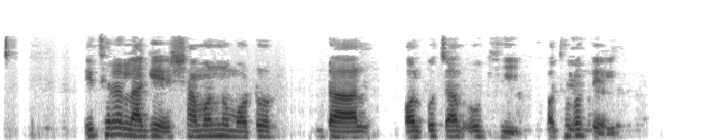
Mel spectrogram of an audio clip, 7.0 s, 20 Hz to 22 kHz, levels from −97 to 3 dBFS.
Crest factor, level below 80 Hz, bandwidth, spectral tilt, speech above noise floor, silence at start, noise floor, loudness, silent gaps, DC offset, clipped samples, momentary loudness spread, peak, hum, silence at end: 20 dB; -66 dBFS; 7.8 kHz; -5.5 dB/octave; 37 dB; 0.05 s; -57 dBFS; -21 LUFS; none; under 0.1%; under 0.1%; 14 LU; -2 dBFS; none; 0.85 s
